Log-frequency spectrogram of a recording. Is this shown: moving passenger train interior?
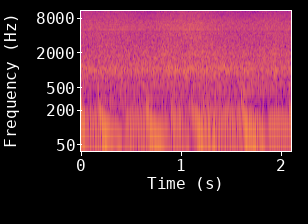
no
